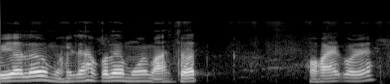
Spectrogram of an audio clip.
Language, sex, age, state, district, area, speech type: Assamese, male, 60+, Assam, Dhemaji, rural, spontaneous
